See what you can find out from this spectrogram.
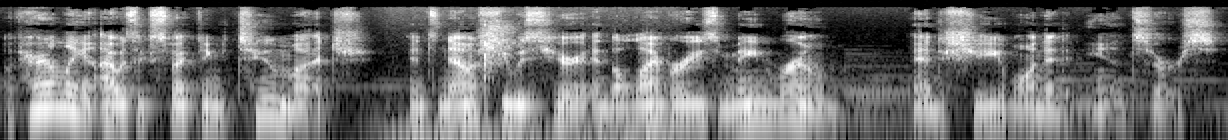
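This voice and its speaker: A man's voice: medium pitch, expressive, measured pace, dark tone. A man reading a scripted story as a dramatic narrator, acting out the dialogue as he goes. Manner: acts out character dialogue. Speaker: fan fiction narrator. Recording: music behind the voice. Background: music.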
